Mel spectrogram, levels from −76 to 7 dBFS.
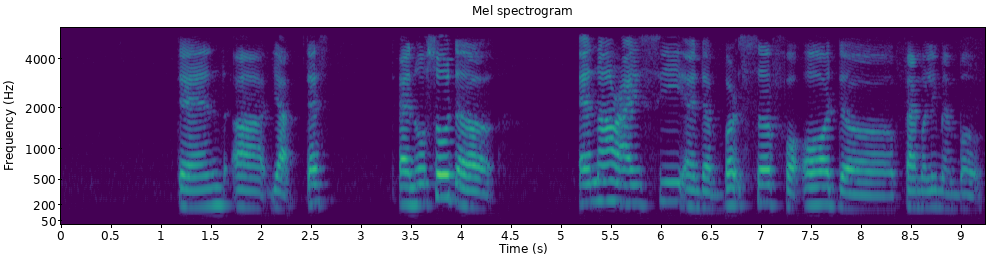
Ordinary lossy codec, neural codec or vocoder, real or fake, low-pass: none; none; real; 5.4 kHz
